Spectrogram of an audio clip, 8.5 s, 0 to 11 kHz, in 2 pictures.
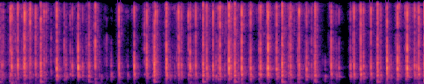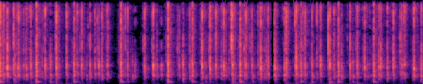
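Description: Fingertips of both hands type continuously on a KBD67 Lite 65% mechanical keyboard with a plastic case, stock linear switches and translucent backlit Dinokeys Mints PBT keycaps. A rapid, steady stream of short, bright plastic taps is heard with very little low end, each dying away almost instantly. Brief pauses come at about 3.4 and 5.4 seconds.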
